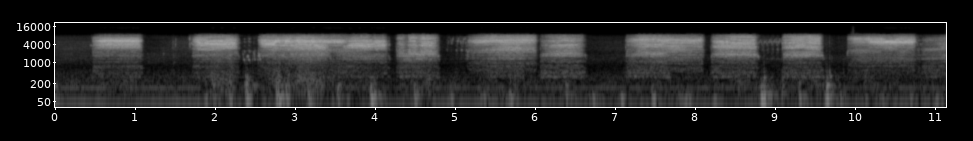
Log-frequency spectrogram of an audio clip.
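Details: Barn owl nestlings in the Ebro Delta's Riet Vell reserve, starving after lean days, fight over prey delivered by a parent; dense run of loud rasping screeches, nearly continuous, overlapping bursts with brief gaps.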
